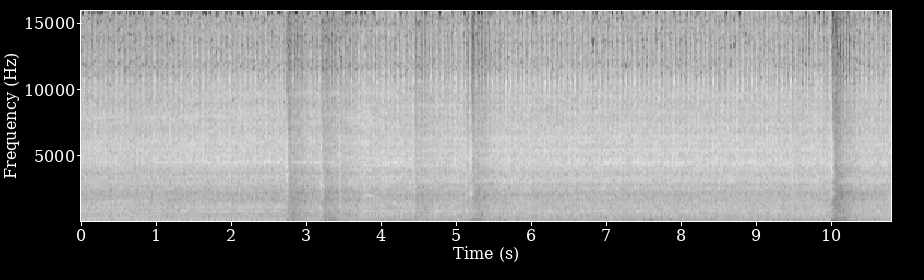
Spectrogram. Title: BMW e46 m54 knocking sound cold engine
